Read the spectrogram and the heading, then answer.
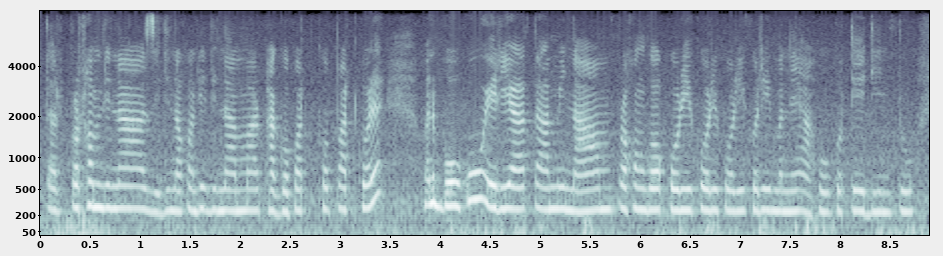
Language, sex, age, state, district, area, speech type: Assamese, female, 30-45, Assam, Nalbari, rural, spontaneous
